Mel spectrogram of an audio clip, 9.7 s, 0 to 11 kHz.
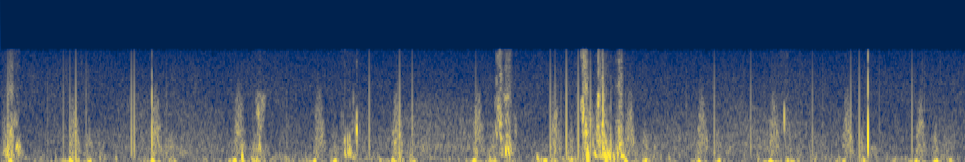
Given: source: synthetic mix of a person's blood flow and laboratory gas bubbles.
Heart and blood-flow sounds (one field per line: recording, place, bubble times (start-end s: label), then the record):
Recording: Doppler ultrasound of blood flow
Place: subclavian vein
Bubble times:
0.01-0.21 s: bubbles
2.54-2.66 s: bubbles
3.41-3.60 s: bubbles
4.94-5.17 s: bubbles
5.79-6.28 s: bubbles
7.80-7.88 s: bubbles
From the record:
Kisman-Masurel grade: 122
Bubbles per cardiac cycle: 1 to 2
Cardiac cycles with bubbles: 10 to 50%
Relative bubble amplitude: moderate (0.250 to 0.450)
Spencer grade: 2 (many but less than half of the cardiac periods contain bubble signals, singularly or in groups)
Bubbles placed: anywhere in the cardiac cycle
